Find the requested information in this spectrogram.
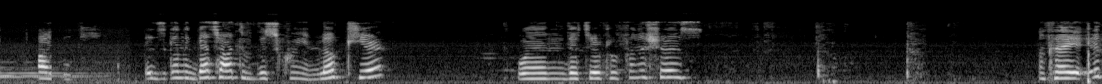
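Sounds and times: person coughing quietly: 0:09.0 - 0:09.4.

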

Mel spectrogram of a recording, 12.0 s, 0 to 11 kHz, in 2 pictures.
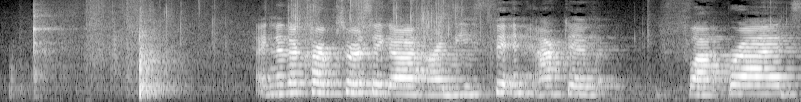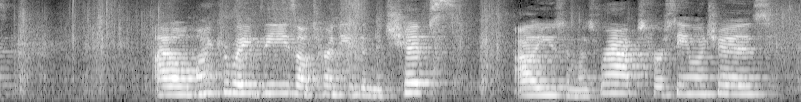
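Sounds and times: plastic bag clattering and rustling: 0:00.5 - 0:03.8, 0:06.1 - 0:10.6, 0:11.6 - 0:12.0.

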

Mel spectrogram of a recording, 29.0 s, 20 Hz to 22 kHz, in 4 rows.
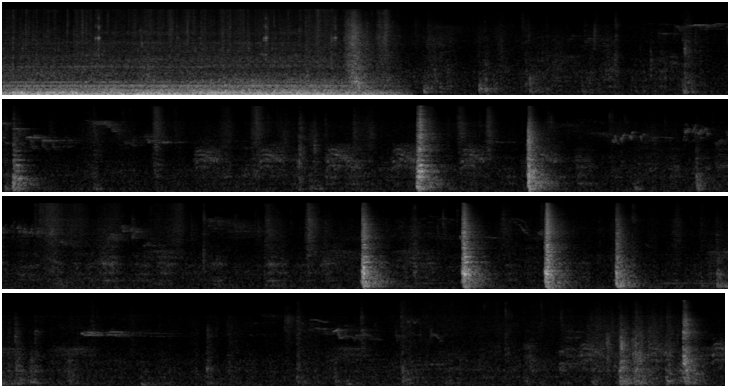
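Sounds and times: birds chirping: 0:00.0 - 0:04.1, 0:05.2 - 0:29.0.

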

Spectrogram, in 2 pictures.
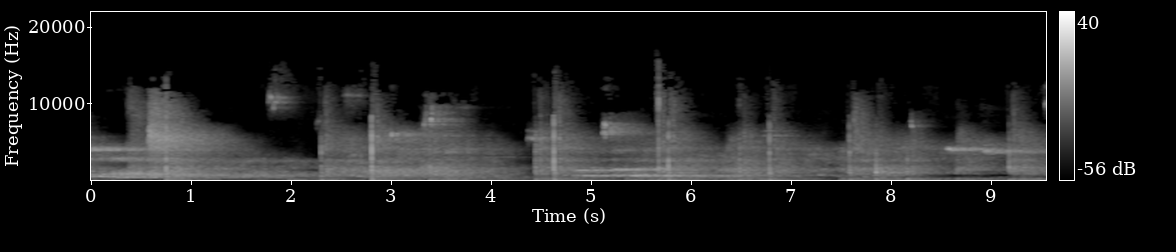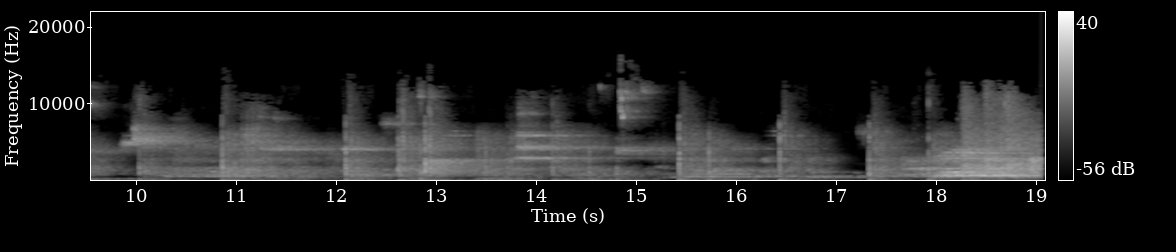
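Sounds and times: people's voices: 0:00.0 - 0:19.0.

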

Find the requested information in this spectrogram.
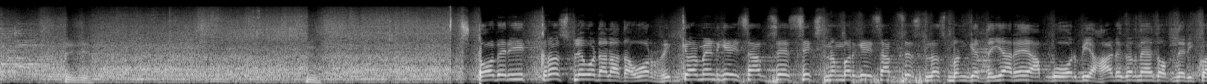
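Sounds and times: loud steady background noise: 0:00.0 - 0:12.0
person speaking: 0:03.0 - 0:03.4.

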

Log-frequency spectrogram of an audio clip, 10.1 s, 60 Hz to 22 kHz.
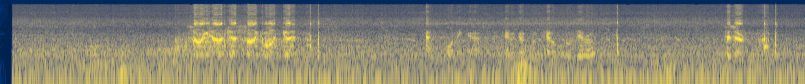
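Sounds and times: steady outdoor rumble: 0:00.2 - 0:10.0
people talking: 0:02.3 - 0:03.9, 0:05.3 - 0:07.5, 0:09.1 - 0:09.5.

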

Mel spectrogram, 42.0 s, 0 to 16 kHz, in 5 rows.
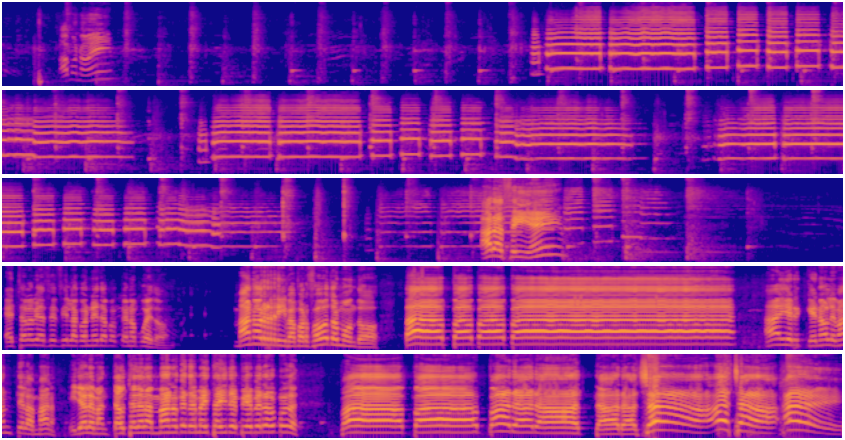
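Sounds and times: trumpet melody: 0:05.2 - 0:24.3
steady bass drum beat: 0:16.2 - 0:24.2.

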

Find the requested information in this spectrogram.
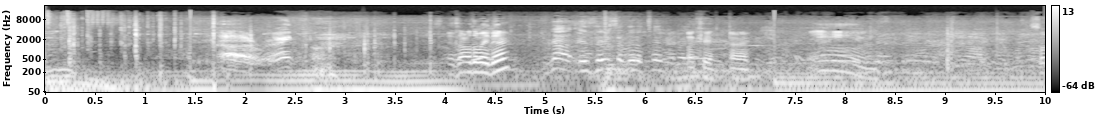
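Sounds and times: car engine rumble: 0:00.0 - 0:10.0
voices: 0:01.5 - 0:10.0.

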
